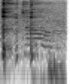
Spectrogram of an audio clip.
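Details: Adult gives a quick run of about three short, dry cough bursts, acted for a comedy skit.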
